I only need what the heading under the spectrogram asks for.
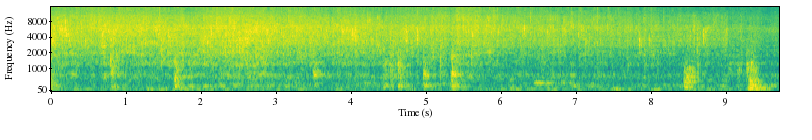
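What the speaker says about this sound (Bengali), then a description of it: "আলুগুলো আমার কিন্তু ভাজা হয়ে গেছে," Potatoes sizzle and crackle in hot oil in a pan on a gas stove, a steady loud frying hiss with occasional clinks of stirring throughout.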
